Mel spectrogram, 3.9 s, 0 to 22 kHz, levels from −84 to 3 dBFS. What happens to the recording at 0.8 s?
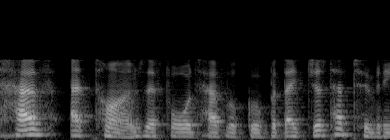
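Nothing goes wrong at 0.8 s; the speech plays through that moment intact.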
